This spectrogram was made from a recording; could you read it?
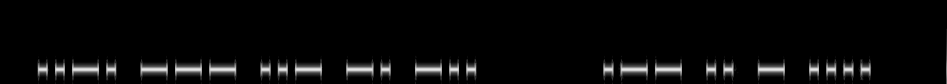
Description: Morse code, heard as a keyed tone, about 14 wpm, 700 Hz. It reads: FOUND WITH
